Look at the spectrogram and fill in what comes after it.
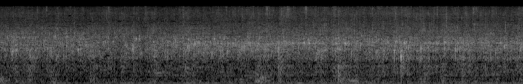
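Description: Chebureki frying in hot oil in a frying pan: a steady sizzle with scattered spitting pops. The pastries were fried only partly thawed from frozen.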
